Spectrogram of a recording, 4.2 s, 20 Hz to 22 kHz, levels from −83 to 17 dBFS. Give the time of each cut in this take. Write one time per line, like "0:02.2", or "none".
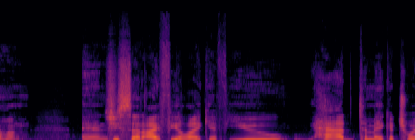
0:01.0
